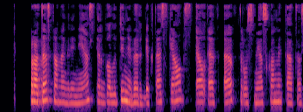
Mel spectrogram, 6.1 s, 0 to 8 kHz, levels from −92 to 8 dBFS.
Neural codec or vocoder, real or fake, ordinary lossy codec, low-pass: vocoder, 22.05 kHz, 80 mel bands, WaveNeXt; fake; MP3, 32 kbps; 7.2 kHz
